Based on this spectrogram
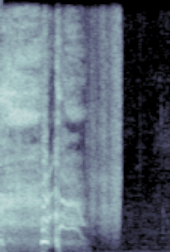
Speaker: I'm going to stop because I can't stop coughing. It's my allergies.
